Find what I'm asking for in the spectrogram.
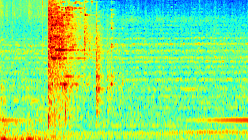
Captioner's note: breaking window glass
